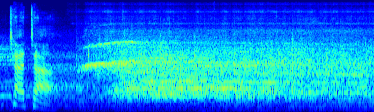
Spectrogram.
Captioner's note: applause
